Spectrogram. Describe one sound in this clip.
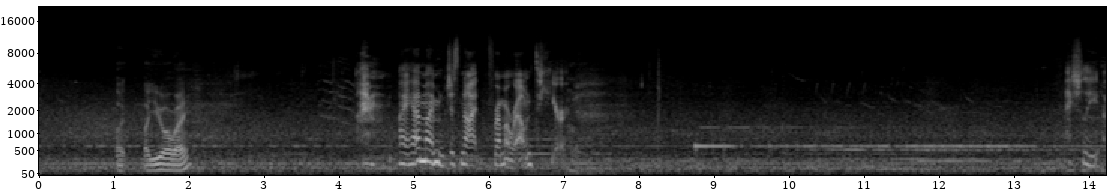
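A woman speaks with concern, close by.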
